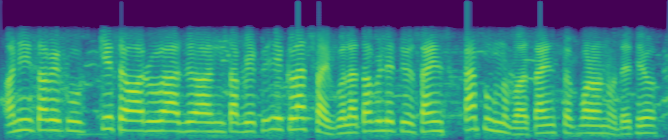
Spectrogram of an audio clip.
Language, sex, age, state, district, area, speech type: Nepali, male, 18-30, West Bengal, Kalimpong, rural, conversation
